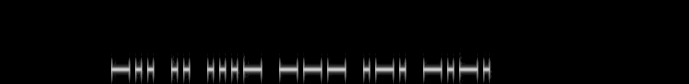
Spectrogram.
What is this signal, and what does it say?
Morse code, heard as a keyed tone, about 20 wpm, 700 Hz. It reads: DIVORC
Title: Build A Word - 2 Letters At A Time - 8-Letter Words - 20wpm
